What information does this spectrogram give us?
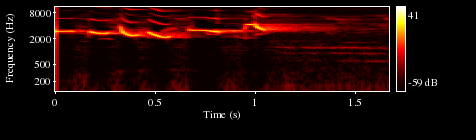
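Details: Oriental magpie-robin in the morning, song aimed at calming stressed birds: a short run of five whistled notes, a steady tone, then dipping warbles and a final upward note, fading into silence.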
